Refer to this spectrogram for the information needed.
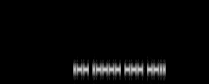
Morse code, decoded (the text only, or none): W1OZ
